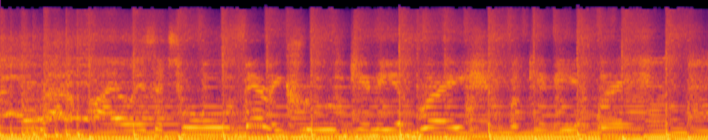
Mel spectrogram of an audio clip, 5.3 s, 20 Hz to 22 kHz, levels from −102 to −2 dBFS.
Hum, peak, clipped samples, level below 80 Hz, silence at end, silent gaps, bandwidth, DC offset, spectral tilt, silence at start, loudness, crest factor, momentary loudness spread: none; -6 dBFS; under 0.1%; -26 dBFS; 0 s; none; 17 kHz; under 0.1%; -5 dB/octave; 0 s; -19 LUFS; 12 dB; 1 LU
